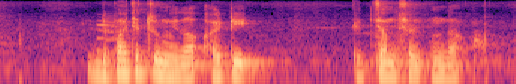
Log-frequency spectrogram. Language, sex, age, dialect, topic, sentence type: Telugu, male, 31-35, Southern, banking, question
